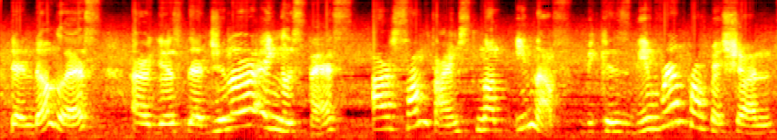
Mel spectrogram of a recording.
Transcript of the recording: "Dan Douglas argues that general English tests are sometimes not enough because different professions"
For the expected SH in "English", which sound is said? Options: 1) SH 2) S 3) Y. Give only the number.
2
